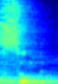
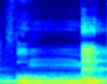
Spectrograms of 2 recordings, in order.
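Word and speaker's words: ثم: Sa, ya, bukan sum. Sum ringan tipis nafasnya. Tsumma turadduna ila 'alimil ghaibi.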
